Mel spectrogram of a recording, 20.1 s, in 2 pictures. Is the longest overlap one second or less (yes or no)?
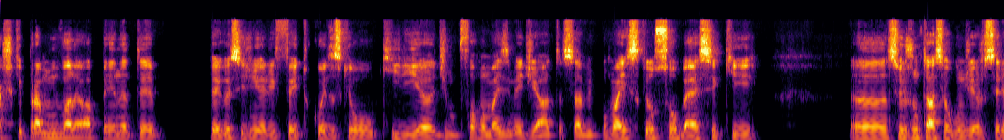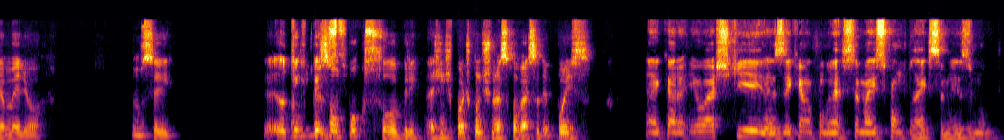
yes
